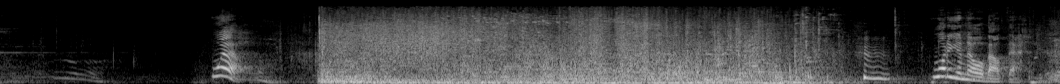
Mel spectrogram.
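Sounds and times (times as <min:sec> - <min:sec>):
house collapsing with a boom: 0:03.1 - 0:08.6
speech: 0:09.4 - 0:10.4.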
